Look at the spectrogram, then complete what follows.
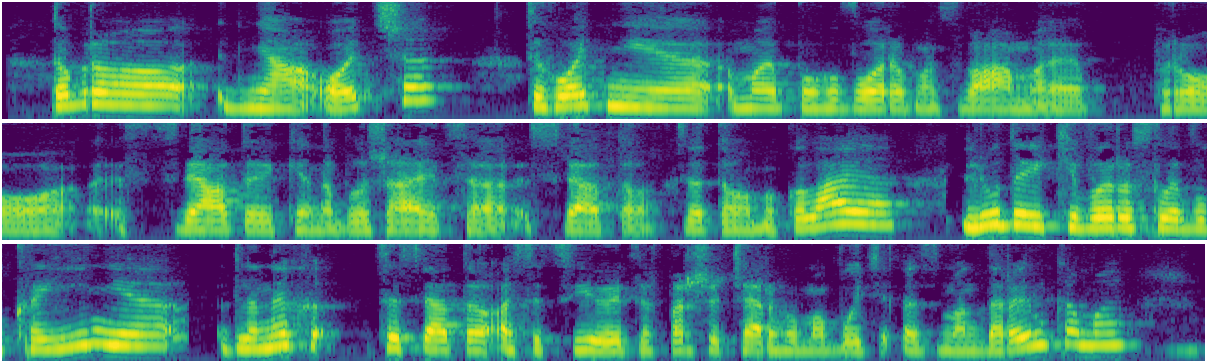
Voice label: ukrainian; СВ. МИКОЛАЙ ПРИХОДИТЬ ДО НАС. А ЩО МИ ЗНАЄМО ПРО НЬОГО...; SBS Ukrainian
